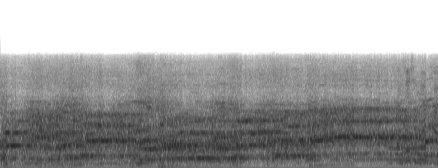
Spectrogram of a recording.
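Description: A large group of voices singing a song together, with long held notes.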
